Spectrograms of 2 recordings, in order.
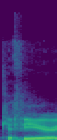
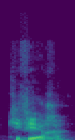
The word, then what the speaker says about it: kefir: I pronounce it kefir, you pronounce it kefir, but apparently the original Turkish way of pronouncing it is like kefir.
